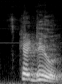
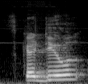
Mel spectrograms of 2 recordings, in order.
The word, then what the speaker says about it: schedule: tsunami next word is schedule now mind you there are two things how you pronounce it schedule or schedule your your choice you know a formal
